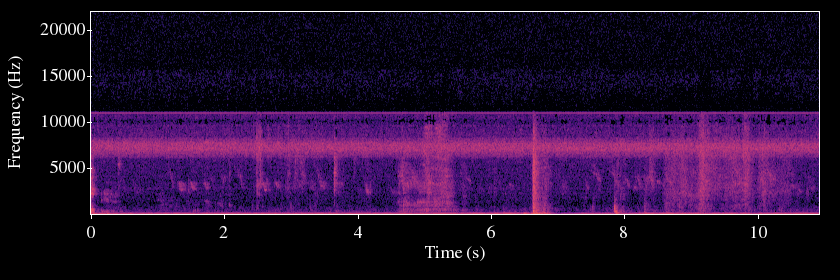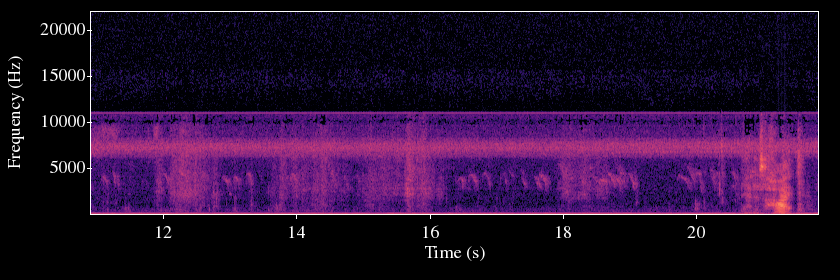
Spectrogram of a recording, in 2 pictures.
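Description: Quiet room with a low steady hum and faint bird chirps from outside, a short breathy rush about five seconds in and a single knock just before seven seconds.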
